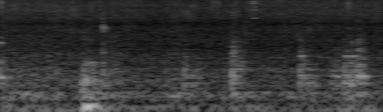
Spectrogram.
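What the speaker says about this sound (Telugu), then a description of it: "ఇప్పుడు దొండకాయ వేసుకుందాం ఇలా కడి చేసిన దొండకాయ" Chopped ivy gourd sizzles quietly in a hot pan for a curry, a faint steady frying hiss broken by a few soft stirring scrapes.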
